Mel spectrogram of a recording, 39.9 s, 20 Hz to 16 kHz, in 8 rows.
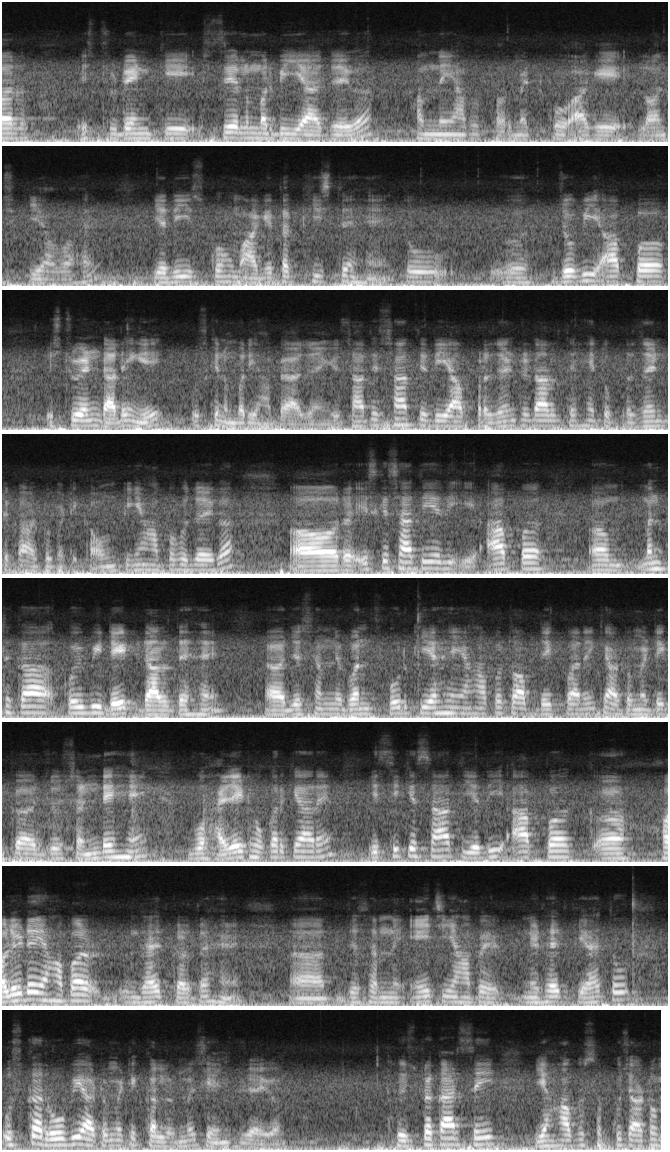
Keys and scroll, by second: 10.5 ctrl+a, 10.6 ctrl+j, 11.1 ctrl+Return, 21.4 ctrl+BackSpace, 22.0 ctrl+4, 23.3 ctrl+Return, 30.3 ctrl+h, 34.9 ctrl+Return.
